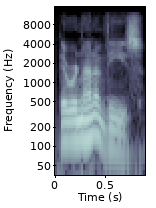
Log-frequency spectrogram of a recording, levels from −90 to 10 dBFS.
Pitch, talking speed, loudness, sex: 110 Hz, 335 wpm, -16 LUFS, male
